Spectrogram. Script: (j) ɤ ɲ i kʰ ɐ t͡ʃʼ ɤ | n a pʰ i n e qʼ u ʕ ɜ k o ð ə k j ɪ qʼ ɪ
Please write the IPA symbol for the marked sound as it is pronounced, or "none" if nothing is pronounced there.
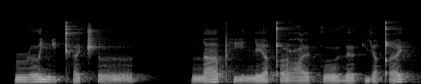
ɹ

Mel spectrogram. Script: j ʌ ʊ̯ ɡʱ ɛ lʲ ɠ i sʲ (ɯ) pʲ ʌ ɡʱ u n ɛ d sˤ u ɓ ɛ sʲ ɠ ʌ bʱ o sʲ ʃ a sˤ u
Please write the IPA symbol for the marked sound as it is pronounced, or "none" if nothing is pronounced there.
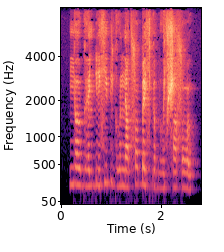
u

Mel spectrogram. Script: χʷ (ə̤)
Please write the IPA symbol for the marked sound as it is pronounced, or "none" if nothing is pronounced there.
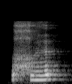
ə̤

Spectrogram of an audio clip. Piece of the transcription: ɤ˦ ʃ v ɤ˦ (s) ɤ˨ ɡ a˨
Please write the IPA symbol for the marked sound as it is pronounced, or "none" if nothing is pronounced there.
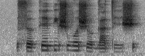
ʃ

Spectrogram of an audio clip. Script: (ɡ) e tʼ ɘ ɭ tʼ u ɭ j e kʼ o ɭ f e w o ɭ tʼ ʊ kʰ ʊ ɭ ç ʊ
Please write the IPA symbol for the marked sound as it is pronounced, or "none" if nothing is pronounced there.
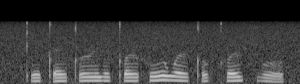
kʼ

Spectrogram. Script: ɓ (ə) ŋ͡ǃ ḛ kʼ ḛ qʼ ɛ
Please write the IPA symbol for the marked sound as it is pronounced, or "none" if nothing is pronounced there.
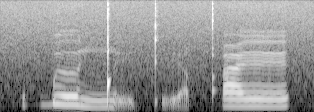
ə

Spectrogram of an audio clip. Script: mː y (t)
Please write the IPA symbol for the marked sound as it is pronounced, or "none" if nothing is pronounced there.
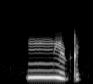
ʈ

